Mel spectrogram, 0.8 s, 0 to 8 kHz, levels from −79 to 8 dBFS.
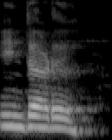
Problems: none marked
